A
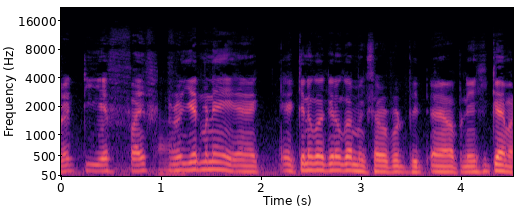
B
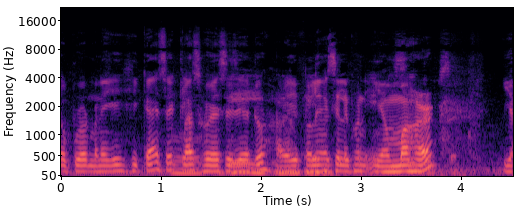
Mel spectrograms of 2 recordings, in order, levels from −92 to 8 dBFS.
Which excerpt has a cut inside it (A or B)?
A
